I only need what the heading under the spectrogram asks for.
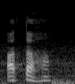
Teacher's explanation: कंठ से जब बोलते हैं तो हल्के ह का जो उच्चारण होता है वो क्या होता है हमारा आपका ये विसर्ग होता है।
